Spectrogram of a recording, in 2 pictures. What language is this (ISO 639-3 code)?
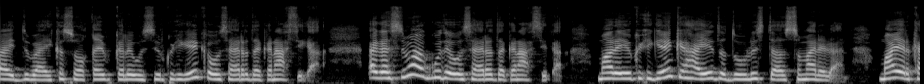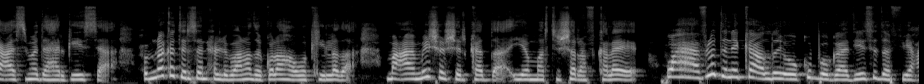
ara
